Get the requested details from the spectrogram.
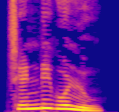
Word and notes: ಚೆಂಡಿಗೊಳ್ಳು: kannada; ceṇdigoḷḷu

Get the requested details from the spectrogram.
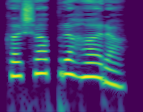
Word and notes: ಕಶಾಪ್ರಹಾರ: Kannada

